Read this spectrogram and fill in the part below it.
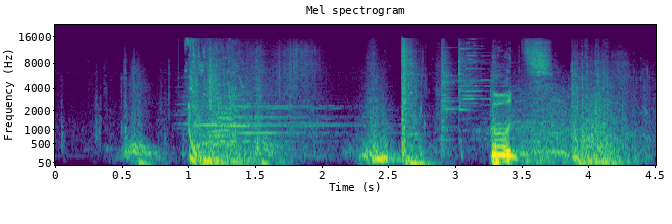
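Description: Heavy blows strike a stag with thuds.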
